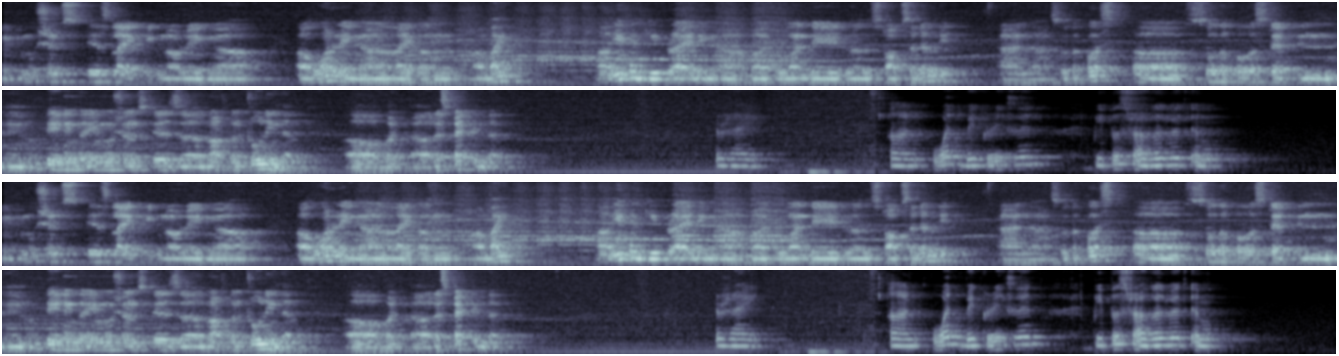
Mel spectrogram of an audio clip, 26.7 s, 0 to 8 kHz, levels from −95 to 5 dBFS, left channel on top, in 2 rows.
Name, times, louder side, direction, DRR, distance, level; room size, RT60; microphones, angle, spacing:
voice 1, 0.0-2.5 2.9-5.1 5.9-9.5 10.0-16.3 16.8-18.3, right 1 dB, 15° right, 1 dB, 1.9 m, -24 dB
sound 1, 3.5-16.1 16.7-16.8 17.1-17.2 17.4-17.5, right 4 dB, 50° right, 4.1 m, -38 dB
voice 2, 20.5-21.0 22.2-23.7 24.3-25.4, right 4 dB, 80° right, 11 dB, 0.7 m, -30 dB
17.5 x 13.0 x 2.8 m, 0.94 s
head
